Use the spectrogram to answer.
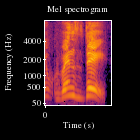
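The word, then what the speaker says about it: Wednesday: डब्ल्यू ई डी एन ई एस डी वेडनेसडे इसको वेडनेसडे नहीं बोलेंगे। वेडनेसडे डी को काटो।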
